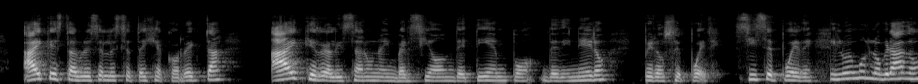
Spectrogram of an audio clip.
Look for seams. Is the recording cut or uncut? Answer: cut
